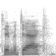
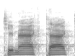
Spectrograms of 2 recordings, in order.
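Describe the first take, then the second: First: "Tim Attack" said smoothly as one name, pitch up; landing on the right reading, "Tim Attack", with relief; corrected name. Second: "Tim Ack Tac" sounded out in three separate chunks; misreading the chat name as "Tim Ack Tac", haltingly; wrong name guess. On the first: Streamer finally reads a viewer's username correctly, smooth and pleased. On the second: Streamer stumbles over a viewer's username, halting misreading. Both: Shown as a demonstration.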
